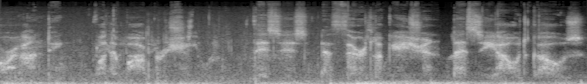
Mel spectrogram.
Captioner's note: whispers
